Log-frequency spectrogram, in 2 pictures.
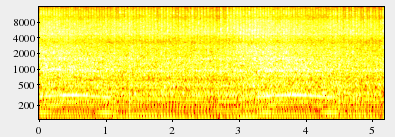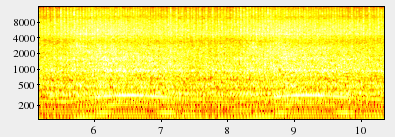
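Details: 1960s Roof push mower, no air cleaner, after a carburetor adjustment: engine hunts up and down about every three seconds, never settling; surging, owner suspects too rich or missing center carb bolt, unconfirmed.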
